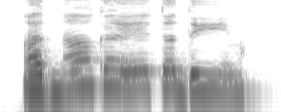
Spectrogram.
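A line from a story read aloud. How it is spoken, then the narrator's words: Melancholy mumble. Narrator (Russian): бормотал он тоскливо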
